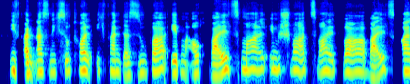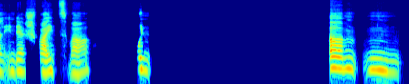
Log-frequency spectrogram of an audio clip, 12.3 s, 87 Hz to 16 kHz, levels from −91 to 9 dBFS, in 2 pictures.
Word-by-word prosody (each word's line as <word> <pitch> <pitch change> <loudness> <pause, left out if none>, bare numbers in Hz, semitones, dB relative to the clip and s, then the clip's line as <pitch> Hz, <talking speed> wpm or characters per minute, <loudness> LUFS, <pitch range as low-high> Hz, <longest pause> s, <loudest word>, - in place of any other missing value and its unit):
die 205 -1 0
fanden 165 -1 +3
das 190 0 0
nicht 185 0 -7
so 190 - -4
toll. 210 0 +2
Ich 195 - -17
fand 190 -2 -4
das 155 +1 -5
super, 195 +5 +2
eben 180 0 0
auch 175 +1 -4
weil's 215 +8 +3
mal 215 0 -1
im 220 -1 -6
Schwarzwald 195 -2 -3
war, 190 0 +1
weil's 230 0 0
mal 200 0 +3
in 195 +1 -9
der 195 -1 -1
Schweiz 190 0 -1
war 175 +2 -2 0.7
und 225 -3 -2 2.7
Ähm, 235 -2 +7
hm, 205 -4 -3
195 Hz, 125 wpm, -26 LUFS, 185-215 Hz, 2.7 s, Ähm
